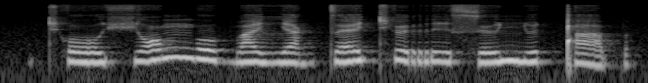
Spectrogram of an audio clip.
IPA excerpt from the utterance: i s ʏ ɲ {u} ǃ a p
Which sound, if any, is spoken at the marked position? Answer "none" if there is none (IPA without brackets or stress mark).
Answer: ʏ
